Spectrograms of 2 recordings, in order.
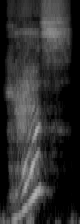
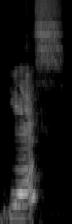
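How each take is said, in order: First: It sounds surprised. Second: It sounds unsure and hesitant.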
